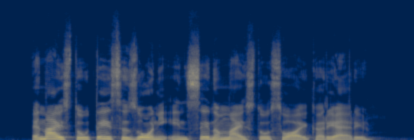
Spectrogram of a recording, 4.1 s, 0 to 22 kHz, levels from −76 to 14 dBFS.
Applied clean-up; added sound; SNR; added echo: none; none; none; none.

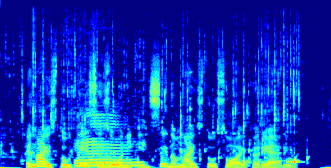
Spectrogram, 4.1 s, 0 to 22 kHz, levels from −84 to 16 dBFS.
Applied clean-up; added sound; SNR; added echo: classical method spectral subtraction.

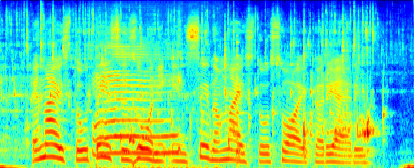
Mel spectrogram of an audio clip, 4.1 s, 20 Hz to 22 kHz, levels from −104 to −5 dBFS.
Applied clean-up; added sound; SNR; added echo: none; Liquid + Cat; 2 dB; none.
